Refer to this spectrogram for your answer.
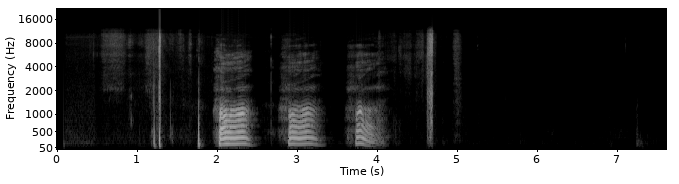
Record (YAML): exhalation_length: 7.6 s
exhalation_amplitude: 29203
exhalation_signal_mean_std_ratio: 0.3
survey_phase: beta (2021-08-13 to 2022-03-07)
age: 65+
gender: Male
wearing_mask: 'No'
symptom_none: true
smoker_status: Ex-smoker
respiratory_condition_asthma: false
respiratory_condition_other: false
recruitment_source: REACT
submission_delay: 4 days
covid_test_result: Negative
covid_test_method: RT-qPCR
influenza_a_test_result: Negative
influenza_b_test_result: Negative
